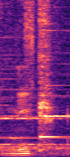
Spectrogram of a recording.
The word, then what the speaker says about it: Nicholas: It's for Nicholas, so it's like Neek. The H is silent because of my native language is French.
